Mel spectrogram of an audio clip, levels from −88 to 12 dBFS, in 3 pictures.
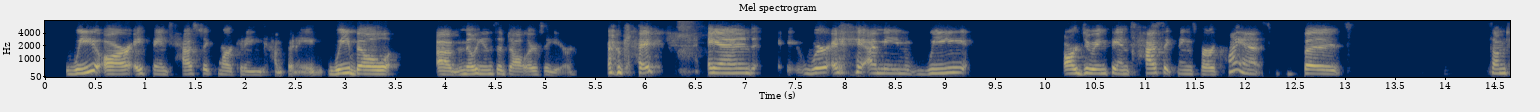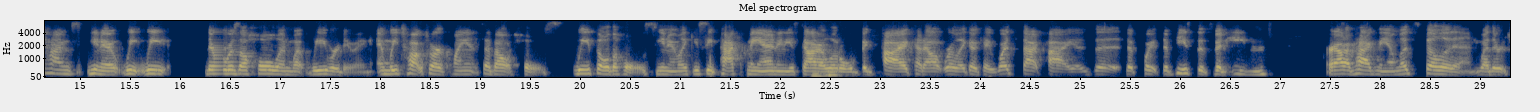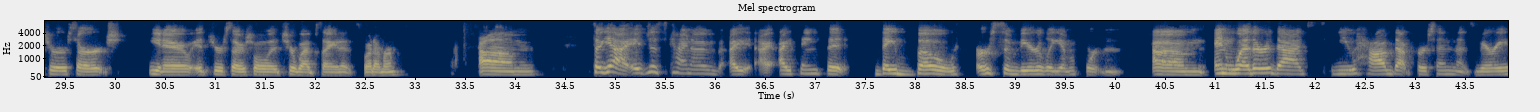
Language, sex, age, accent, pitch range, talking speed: English, female, 20-39, American, 170-225 Hz, 180 wpm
